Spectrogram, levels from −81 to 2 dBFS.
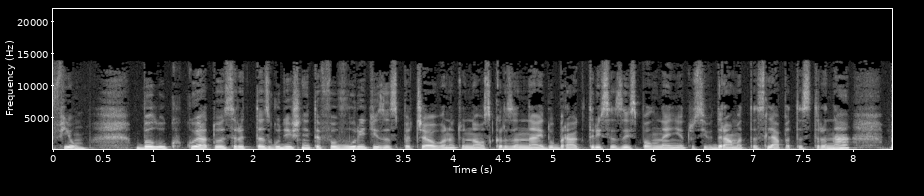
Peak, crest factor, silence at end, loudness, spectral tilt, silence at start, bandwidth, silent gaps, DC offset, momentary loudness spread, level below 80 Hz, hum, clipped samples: -2 dBFS; 14 dB; 0 s; -16 LUFS; -5 dB/octave; 0 s; 14 kHz; none; 0.2%; 6 LU; -52 dBFS; none; under 0.1%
